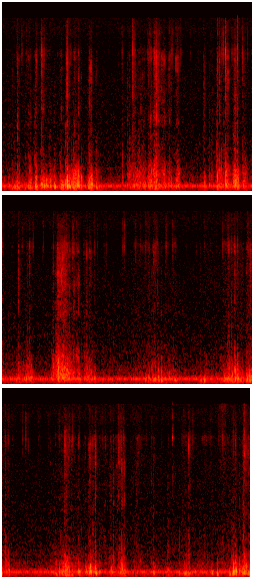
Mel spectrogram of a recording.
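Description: Fingernails on a ringed hand scratch and tap across the bead rows of a pink plastic beaded handbag. The result is quiet, scattered clicking and rattling with short, bright ticks over a steady low hum.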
